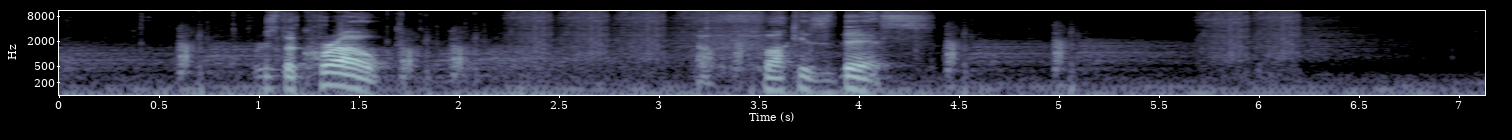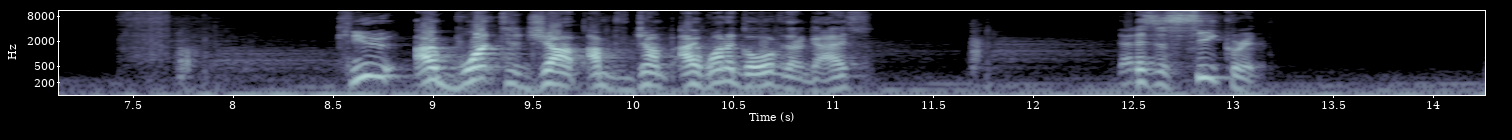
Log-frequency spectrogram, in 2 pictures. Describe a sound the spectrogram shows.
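A young man talks into a headset microphone with animation, close up.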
